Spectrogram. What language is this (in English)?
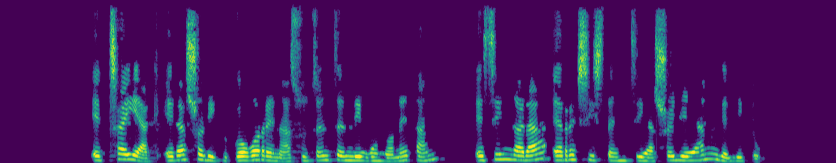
Basque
